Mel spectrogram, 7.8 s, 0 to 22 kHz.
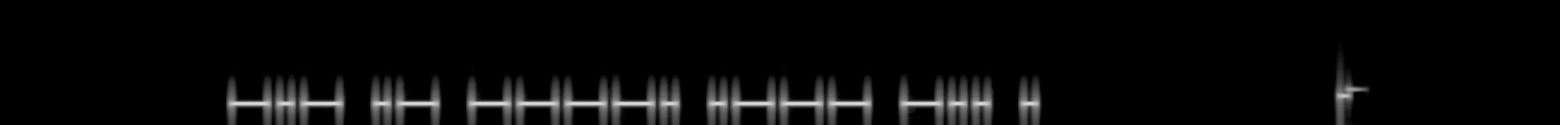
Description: Morse code, heard as a keyed tone, about 20 wpm, 700 Hz. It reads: KA9JDE
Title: USA Call Signs 20wpm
